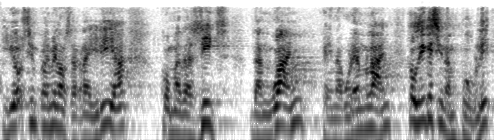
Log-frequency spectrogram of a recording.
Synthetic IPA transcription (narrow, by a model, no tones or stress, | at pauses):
ijɔsimpləmẽnəlˠzəɣɾəiɾiəkɔməðəzid͡ʒ | d̪əŋɡwaɲkəinəɣuɾɛmlaɲkəwðiɣesinəmpuβlik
